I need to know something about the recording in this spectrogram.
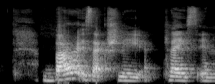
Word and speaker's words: Borough: at the end and you actually only pronounce the two syllables the next place is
